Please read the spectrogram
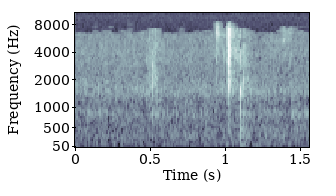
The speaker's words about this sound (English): And again, and I'm just turning the page here.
